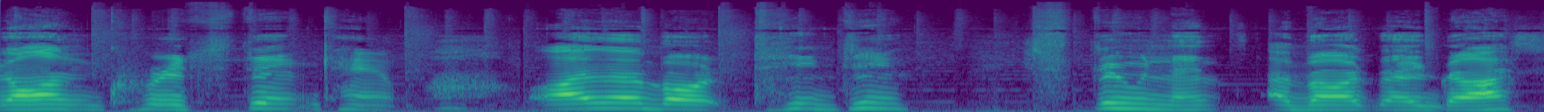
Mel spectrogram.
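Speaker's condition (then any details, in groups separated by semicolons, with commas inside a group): Cerebral palsy; voice often not understood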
